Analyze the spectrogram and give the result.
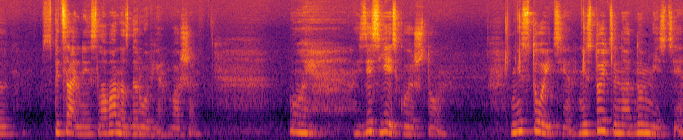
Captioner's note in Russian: вздыхает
